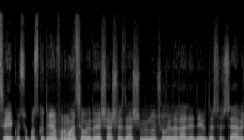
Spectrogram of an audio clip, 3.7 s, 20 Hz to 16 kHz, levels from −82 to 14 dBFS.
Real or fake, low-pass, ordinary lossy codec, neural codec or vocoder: fake; 14.4 kHz; MP3, 96 kbps; autoencoder, 48 kHz, 32 numbers a frame, DAC-VAE, trained on Japanese speech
